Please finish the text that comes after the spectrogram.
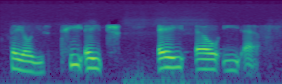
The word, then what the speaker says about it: Thales: because it does look like sales but it's pronounced Bailey's th al es Bailey's was a Greek philosopher so that's where we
